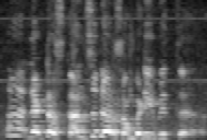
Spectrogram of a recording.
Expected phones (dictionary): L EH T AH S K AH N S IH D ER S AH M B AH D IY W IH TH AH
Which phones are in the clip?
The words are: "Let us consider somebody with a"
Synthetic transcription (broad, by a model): L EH T AH S K AH N S IH D ER S AH M B AH D IY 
